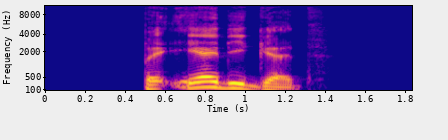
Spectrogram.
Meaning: second-person plural subjunctive I of beerdigen
- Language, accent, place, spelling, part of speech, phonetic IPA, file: German, Germany, Berlin, beerdiget, verb, [bəˈʔeːɐ̯dɪɡət], De-beerdiget.ogg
